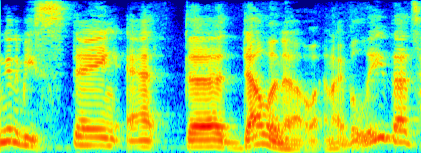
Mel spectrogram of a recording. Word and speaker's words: Delano: be staying at the delano and i believe that's how it actually is supposed to be pronounced just like the middle name of the 33rd president franklin delano roosevelt from what i understand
